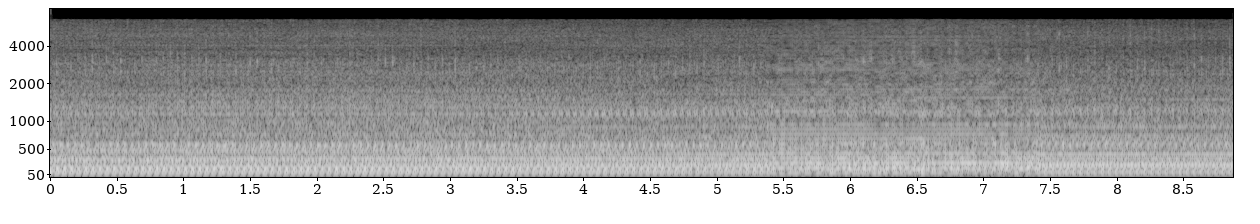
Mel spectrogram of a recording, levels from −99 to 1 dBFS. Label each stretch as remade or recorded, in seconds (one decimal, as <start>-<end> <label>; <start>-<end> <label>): 0.0-5.4 recorded; 5.4-7.4 remade; 7.4-8.9 recorded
